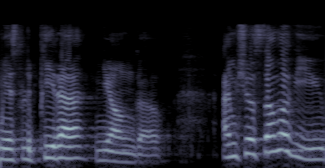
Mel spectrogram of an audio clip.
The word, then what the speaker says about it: Lupita Nyong'o: from a nigerian background it is difficult to pronounce a name so bear with me no please repeat after me lupita lupita nyong'o let's repeat once more okay lupita nyong'o excellent um actually what we are kind of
